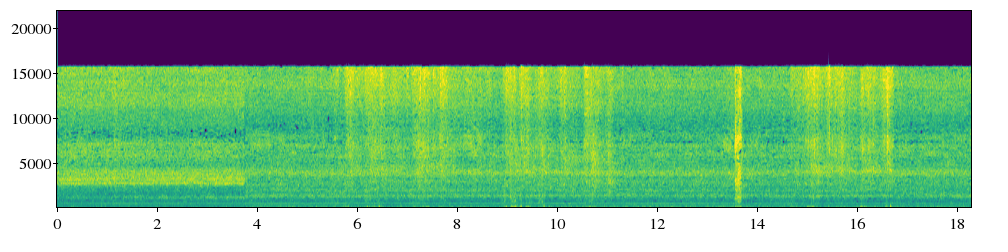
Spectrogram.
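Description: Vacuum running steadily with a constant whine as its hose sucks at the opening of an underground yellow jacket nest, with occasional knocks and clicks. A higher hiss drops away about four seconds in.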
